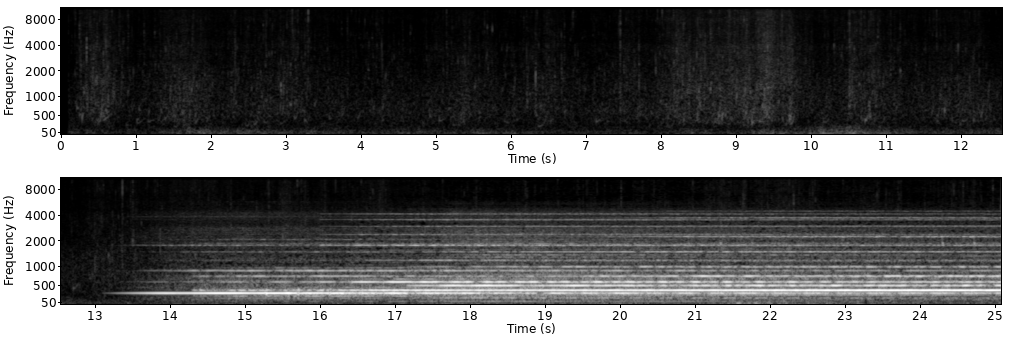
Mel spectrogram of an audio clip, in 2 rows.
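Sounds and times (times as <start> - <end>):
water lapping: 0.1 - 16.5.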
